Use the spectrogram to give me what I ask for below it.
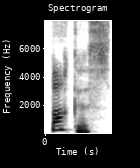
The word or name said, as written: Bacchus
